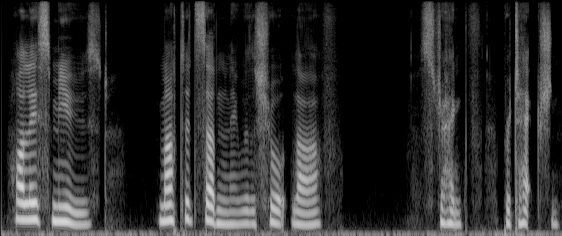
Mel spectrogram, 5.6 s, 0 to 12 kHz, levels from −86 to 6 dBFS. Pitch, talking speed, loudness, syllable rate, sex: 195 Hz, 105 wpm, -19 LUFS, 4.4 syllables/s, female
